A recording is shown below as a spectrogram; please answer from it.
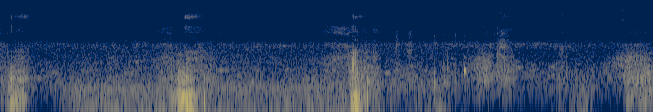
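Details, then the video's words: Sleeping pet dog snoring, now quieter and less enthusiastic than earlier: soft, faint snorting breaths come roughly every three seconds against a quiet indoor background. "My dog snores!"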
